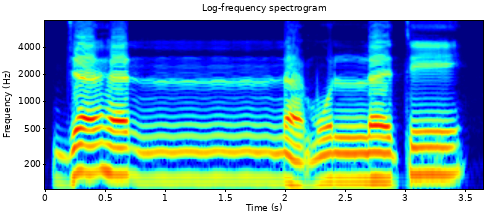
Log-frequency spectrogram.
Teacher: Dia menandakan di situ bacaannya adalah bacaan gunnah. Gunnah yaitu membunyikan suara hingga masuk ke rongga hidung kita. Maka suara nunnya dimasukkan ke rongga hidung.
